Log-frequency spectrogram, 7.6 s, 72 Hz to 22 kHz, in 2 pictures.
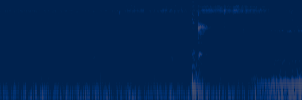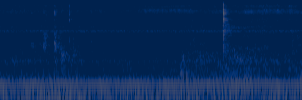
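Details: Restored vintage Ford Bronco 302 V8 first start after motor and transmission install: brief crank, catches and settles into a steady, even low rumble with no knocks or misses; healthy V8 idle.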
